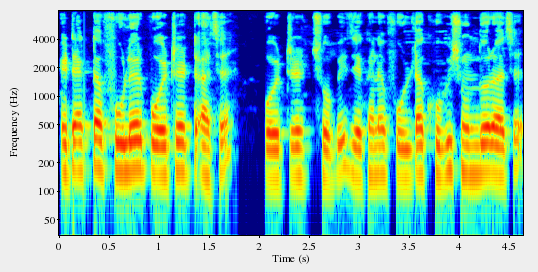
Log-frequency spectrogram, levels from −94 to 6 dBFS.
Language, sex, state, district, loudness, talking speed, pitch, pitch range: Bengali, male, West Bengal, Kolkata, -15 LUFS, 155 wpm, 155 Hz, 145-165 Hz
